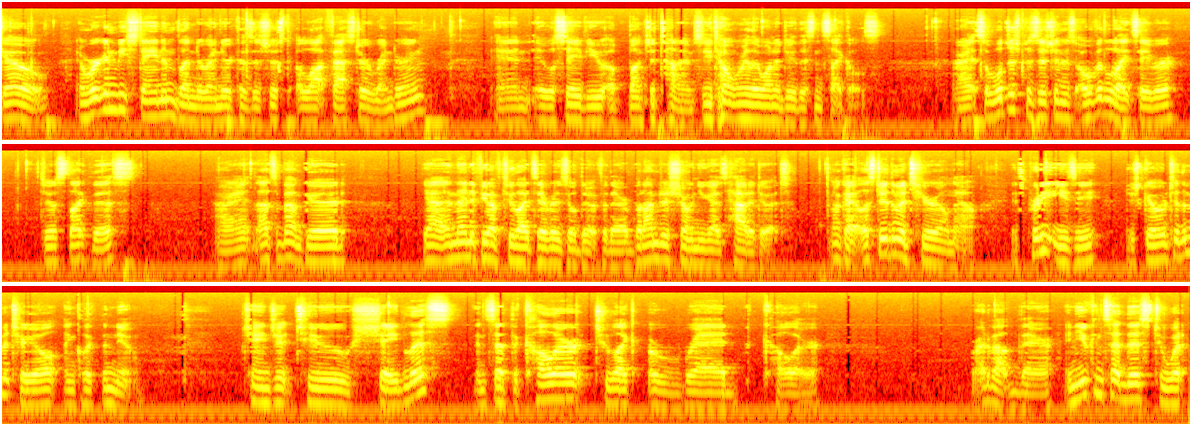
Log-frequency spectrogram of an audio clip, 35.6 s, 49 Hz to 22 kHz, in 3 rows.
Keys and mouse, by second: 1.6 click, 2.0 middle click, 2.6 middle click, 4.4 Tab, 4.6-5.0 right drag, 5.0 middle click, 5.1-5.7 drag, 6.7 g, 8.5 g, 9.7 middle click, 9.8 drag, 9.9 middle drag, 11.2 middle click, 11.3 g, 13.2 g, 14.2 click, 14.8 middle click, 14.9 click, 16.7 middle click, 20.6-22.4 right drag, 22.4-26.4 drag, 26.4-27.7 middle drag, 27.7-34.2 drag, 34.2 middle click, 34.9-35.6 drag.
